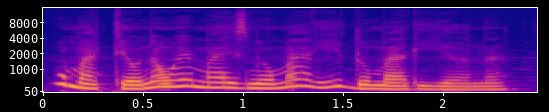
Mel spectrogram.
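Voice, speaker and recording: Uma mulher lendo as falas de uma jovem brava e desafiadora, com réplicas ríspidas e desdenhosas. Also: female voice, medium pitch, big pitch swings, brisk, warm tone, soft background music. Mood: defiant. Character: fiery young Brazilian woman, defiant.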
